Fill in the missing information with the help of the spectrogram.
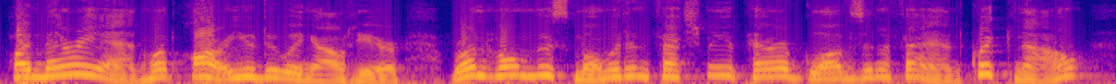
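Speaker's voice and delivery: high, loud angry orders; angry call. A narrator's reading. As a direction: order the maid about crossly. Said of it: "called out to her in an angry tone".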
